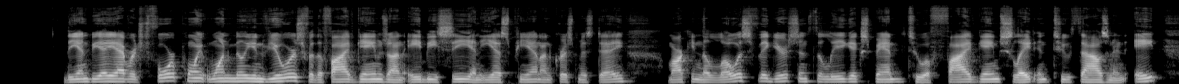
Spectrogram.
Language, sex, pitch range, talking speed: English, male, 100-125 Hz, 160 wpm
